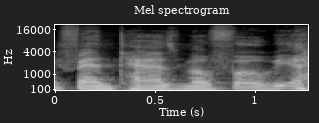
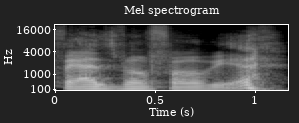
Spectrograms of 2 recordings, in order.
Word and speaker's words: Phasmophobia: pronounce uh phasmophobia uh is it phobia or because you've been saying phantasmophobia it's just phasmophobia oh really yeah another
